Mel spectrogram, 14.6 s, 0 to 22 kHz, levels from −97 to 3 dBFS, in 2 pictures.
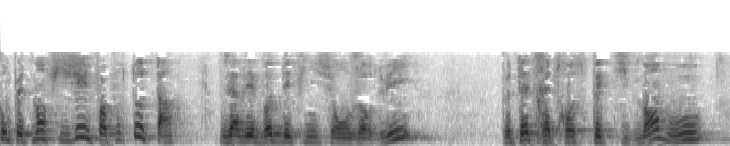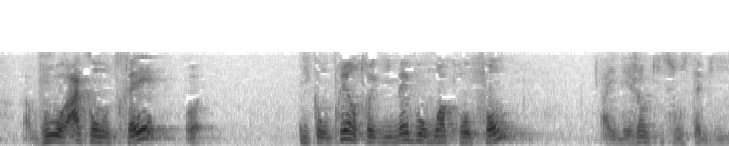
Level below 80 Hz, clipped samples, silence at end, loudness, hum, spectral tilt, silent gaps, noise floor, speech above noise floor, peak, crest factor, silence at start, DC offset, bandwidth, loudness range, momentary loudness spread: -64 dBFS; under 0.1%; 0 s; -23 LUFS; none; -9.5 dB/octave; none; -64 dBFS; 41 dB; -6 dBFS; 18 dB; 0 s; under 0.1%; 5 kHz; 4 LU; 16 LU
